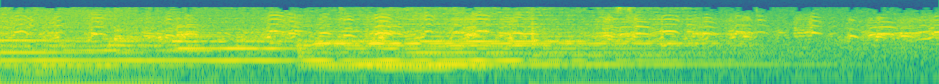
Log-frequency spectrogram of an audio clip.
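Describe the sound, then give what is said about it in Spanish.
A flock of geese honks continuously at a temporary lagoon used as a winter home on their migration route, many overlapping calls forming a dense, noisy chorus that stays loud and steady throughout, with a low rumble underneath. “Las grullas o los gansos no podrían sobrevivir sin estas aguas efímeras que les sirven de hogar invernal, de refugio y de descanso.”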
